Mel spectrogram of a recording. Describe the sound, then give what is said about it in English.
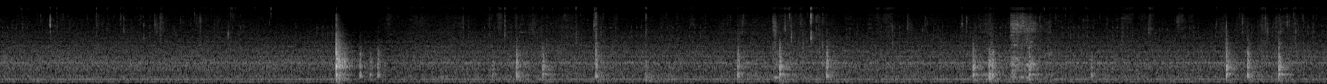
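Stirring a delicate mixture with cinnamon and spices in a pot, heard as many faint, irregular soft scrapes and clicks over a low steady hum, with no talking. “You just want to be careful to when you stir this, because it is really, really delicate.”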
